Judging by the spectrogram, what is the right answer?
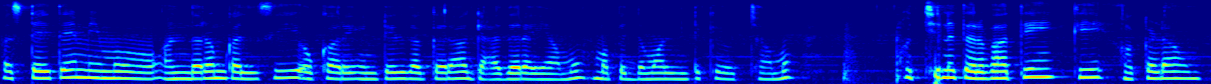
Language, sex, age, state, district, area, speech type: Telugu, female, 18-30, Telangana, Medchal, urban, spontaneous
